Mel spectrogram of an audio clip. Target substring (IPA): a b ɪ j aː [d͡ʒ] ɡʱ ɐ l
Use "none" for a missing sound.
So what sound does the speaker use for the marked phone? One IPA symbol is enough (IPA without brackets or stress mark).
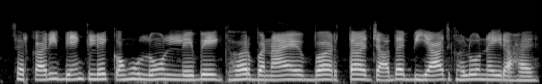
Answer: d͡ʒ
